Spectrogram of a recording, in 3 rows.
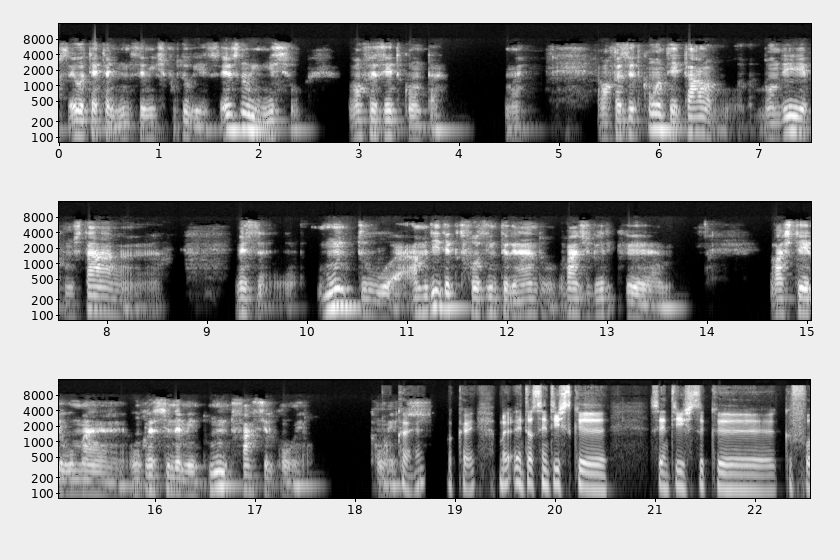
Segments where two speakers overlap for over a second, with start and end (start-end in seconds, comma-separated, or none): none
